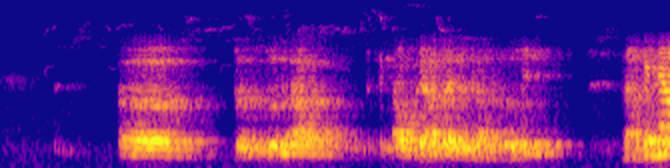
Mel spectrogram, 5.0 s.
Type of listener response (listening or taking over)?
taking over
